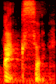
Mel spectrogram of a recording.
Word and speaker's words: taxa: Taxon, che abbiamo citato prima, è un termine greco che indica un qualsiasi livello tassonomico, al plurale va pronunciato taxa.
